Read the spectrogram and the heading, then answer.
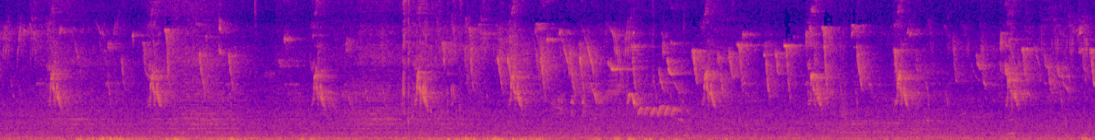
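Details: Saffron finch pair in Vitória, eating cracked corn: a busy run of short, sharp, high chirps, often overlapping and quickly repeated, over steady low rumbling background noise.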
